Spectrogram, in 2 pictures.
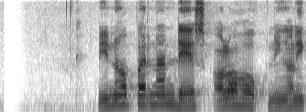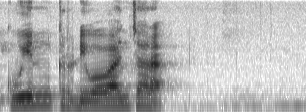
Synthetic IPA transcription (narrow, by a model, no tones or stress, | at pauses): linɔpɛrnandɛsɔlɔɦɔk̚niŋalikuinkɨrdiwawaɲt͡ʃaɾa̰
